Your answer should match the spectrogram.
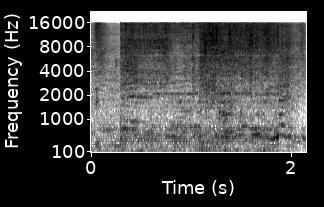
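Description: Water running steadily from a sink faucet over hands being washed.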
